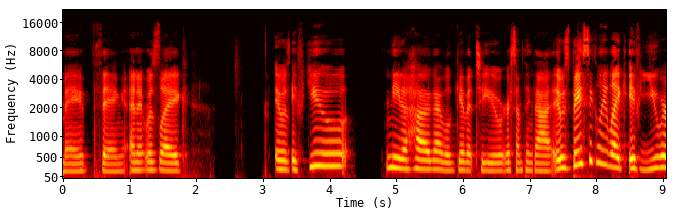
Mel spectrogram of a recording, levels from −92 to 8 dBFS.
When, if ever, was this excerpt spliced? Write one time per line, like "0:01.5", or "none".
0:03.4
0:07.0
